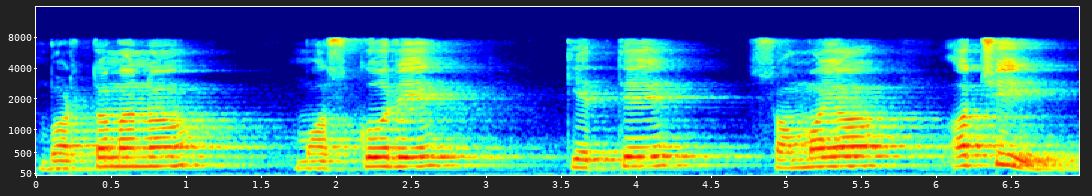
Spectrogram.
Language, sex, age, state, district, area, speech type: Odia, male, 45-60, Odisha, Dhenkanal, rural, read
